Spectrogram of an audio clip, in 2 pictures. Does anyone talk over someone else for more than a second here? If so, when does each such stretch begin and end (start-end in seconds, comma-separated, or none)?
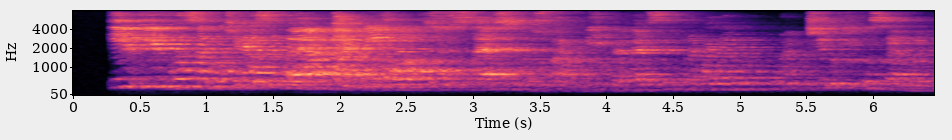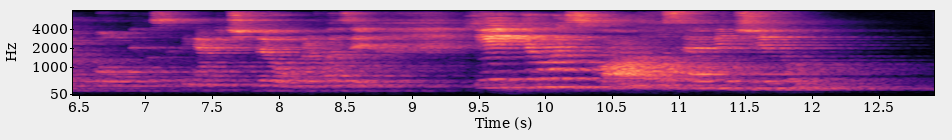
0.9-2.8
